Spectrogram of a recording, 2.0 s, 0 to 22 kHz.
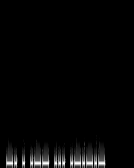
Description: Morse code, heard as a keyed tone, about 40 wpm, 700 Hz. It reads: NEWS.
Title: Sentences from Top 1100 Words 40wpm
